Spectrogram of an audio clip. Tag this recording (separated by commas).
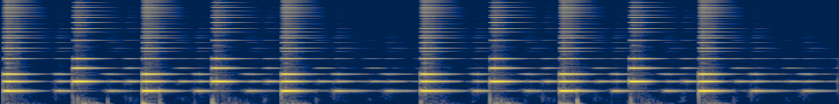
Telephone, Ringtone, Alarm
